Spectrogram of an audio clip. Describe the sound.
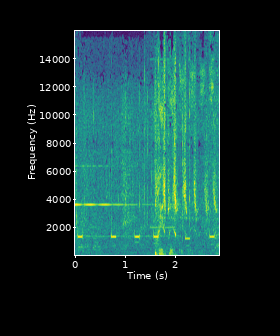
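Telephone keypad tones beep one after another at a steady pace, about six short presses in all, while a voice briefly talks partway through.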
